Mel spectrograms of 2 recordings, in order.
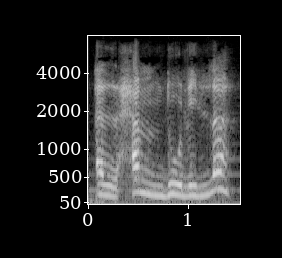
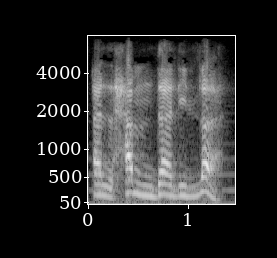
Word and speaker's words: Alhamdulillah: Si c'est par exemple Alhamdulillah, il ne dit pas par exemple Alhamdalillah, il ne dit pas aux règles, elles ne sont, comment dirais-je, elles ne sont obligatoires que pour ceux qui ont les moyens.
